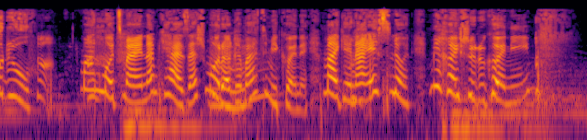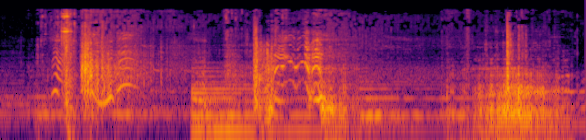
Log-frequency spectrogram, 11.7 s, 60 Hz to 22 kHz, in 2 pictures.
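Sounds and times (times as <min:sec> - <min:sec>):
speech: 0:00.1 - 0:09.6
Hungarian horse neighing: 0:08.6 - 0:09.4.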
